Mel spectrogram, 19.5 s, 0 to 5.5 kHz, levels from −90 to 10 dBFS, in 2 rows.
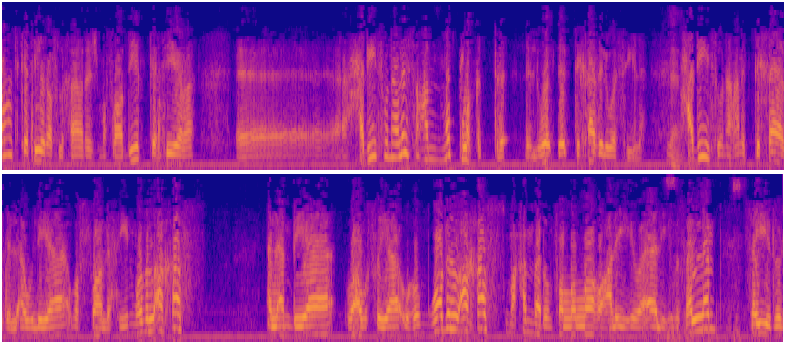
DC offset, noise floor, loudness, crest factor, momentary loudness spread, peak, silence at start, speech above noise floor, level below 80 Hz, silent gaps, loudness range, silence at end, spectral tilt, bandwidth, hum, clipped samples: under 0.1%; -45 dBFS; -23 LUFS; 12 dB; 11 LU; -10 dBFS; 0 s; 23 dB; -50 dBFS; none; 5 LU; 0 s; -9.5 dB/octave; 5.4 kHz; none; under 0.1%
